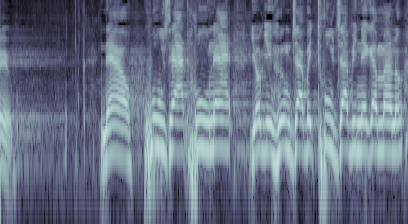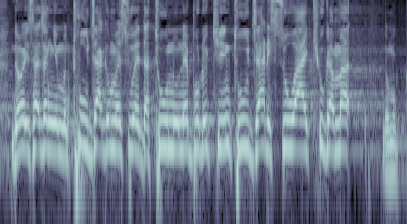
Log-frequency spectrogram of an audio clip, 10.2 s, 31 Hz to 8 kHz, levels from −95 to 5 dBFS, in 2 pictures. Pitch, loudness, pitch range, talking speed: 200 Hz, -18 LUFS, 190-205 Hz, 530 characters per minute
